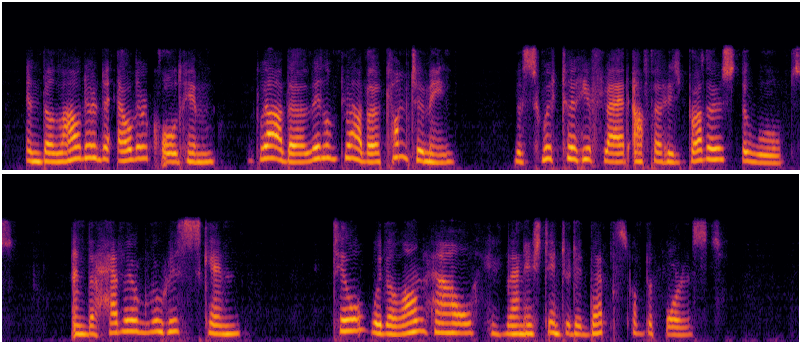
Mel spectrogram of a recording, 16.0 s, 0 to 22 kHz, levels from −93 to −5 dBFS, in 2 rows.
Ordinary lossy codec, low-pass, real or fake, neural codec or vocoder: Opus, 16 kbps; 7.2 kHz; fake; codec, 24 kHz, 1.5 kbps, HILCodec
